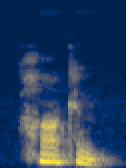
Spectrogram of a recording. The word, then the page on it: harken: British English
